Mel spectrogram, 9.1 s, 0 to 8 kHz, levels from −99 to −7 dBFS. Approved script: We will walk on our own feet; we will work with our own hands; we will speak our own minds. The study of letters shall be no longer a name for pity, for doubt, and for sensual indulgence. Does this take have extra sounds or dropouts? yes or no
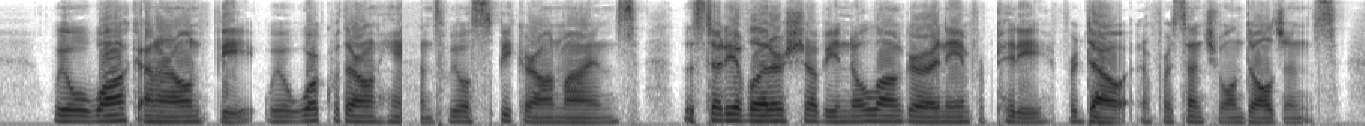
yes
